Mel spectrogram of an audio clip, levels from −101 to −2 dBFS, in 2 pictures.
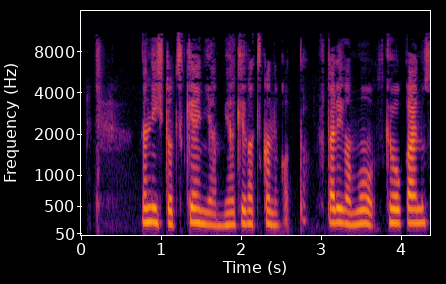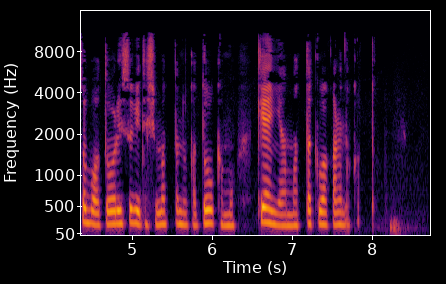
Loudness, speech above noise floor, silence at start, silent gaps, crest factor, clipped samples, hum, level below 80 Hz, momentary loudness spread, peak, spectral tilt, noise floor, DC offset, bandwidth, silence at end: -30 LUFS; 30 dB; 0.2 s; none; 20 dB; under 0.1%; none; -78 dBFS; 15 LU; -10 dBFS; -4.5 dB/octave; -59 dBFS; under 0.1%; 11.5 kHz; 0.4 s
